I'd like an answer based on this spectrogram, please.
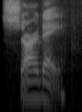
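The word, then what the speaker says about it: Chardai: um on Instagram my name is underscore Sharday so chardey is let me spell it a-l-e-x-i-s underscore c-h-a-r-d-a-i that's my Instagram my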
